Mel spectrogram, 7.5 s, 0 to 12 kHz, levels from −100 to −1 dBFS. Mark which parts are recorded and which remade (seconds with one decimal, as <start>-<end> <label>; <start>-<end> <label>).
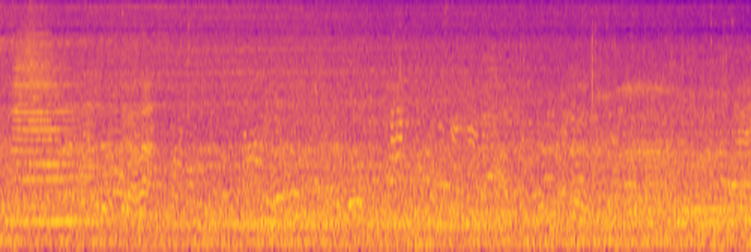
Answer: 0.0-3.5 recorded; 3.5-5.2 remade; 5.2-7.5 recorded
